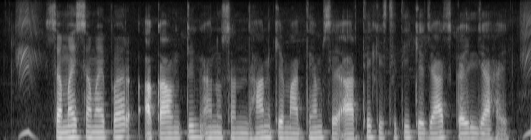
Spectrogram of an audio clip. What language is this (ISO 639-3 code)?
mag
